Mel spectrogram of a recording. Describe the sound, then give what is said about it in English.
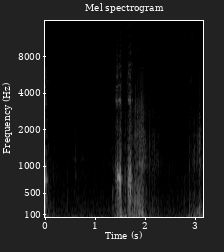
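A pig oinks and snorts in a quick cluster of rough, nasal grunts midway through, moderately loud against a quiet background, with no talking. “And a pig! Look,”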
